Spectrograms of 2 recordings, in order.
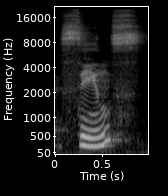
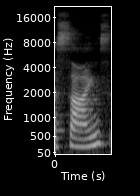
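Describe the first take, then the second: First: Since with a clear N, SINS; correct pronunciation. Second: Signs said like sines, with no N sound; wrong pronunciation. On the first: Teacher giving the right form, since with a clear N. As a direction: say since with a crisp S at the end. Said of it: "é since". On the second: Teacher showing the Brazilian mistake, signs like sines. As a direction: mispronounce signs as sines, the common error. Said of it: "mas não é signs". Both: Shown as a demonstration.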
